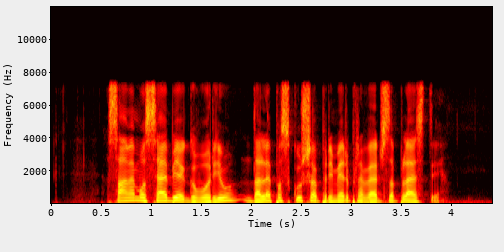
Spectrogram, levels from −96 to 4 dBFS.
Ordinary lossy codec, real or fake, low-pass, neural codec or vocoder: none; real; 7.2 kHz; none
